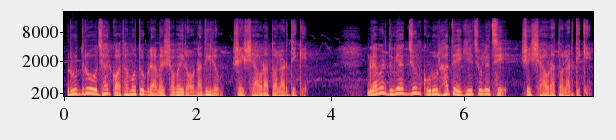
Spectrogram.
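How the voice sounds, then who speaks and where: A man's voice: medium pitch, very animated, a little fast, darkish tone, breathy edge. A man narrating a scripted horror story in a dramatic, suspenseful storytelling manner. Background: music.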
